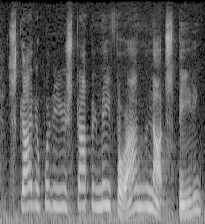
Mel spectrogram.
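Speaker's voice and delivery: high-pitched acted protest, slowing at the end; indignant protest. Acted protest to police chief.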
